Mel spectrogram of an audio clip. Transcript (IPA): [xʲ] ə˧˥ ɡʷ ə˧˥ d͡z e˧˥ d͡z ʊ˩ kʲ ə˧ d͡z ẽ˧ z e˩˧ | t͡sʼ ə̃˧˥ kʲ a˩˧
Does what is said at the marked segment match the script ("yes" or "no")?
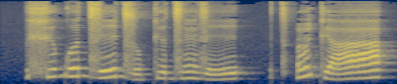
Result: yes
